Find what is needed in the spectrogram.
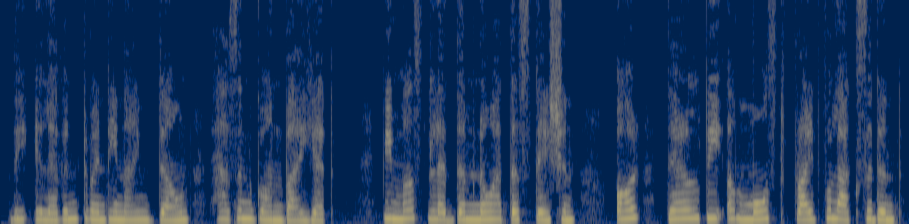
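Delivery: put-on a boy realising the danger; boy Peter, urgent. A narrator's reading. Peter warning his sisters about the train, urgent.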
